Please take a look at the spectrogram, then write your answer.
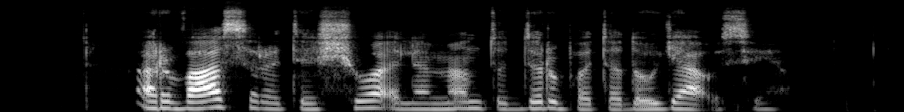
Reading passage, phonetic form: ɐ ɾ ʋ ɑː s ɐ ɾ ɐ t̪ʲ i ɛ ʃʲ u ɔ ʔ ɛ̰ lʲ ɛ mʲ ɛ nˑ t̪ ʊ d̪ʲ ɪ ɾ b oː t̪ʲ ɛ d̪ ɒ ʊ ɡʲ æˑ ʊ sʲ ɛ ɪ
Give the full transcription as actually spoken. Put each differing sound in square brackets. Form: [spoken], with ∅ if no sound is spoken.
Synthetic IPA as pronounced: ɐ ɾ ʋ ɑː s ɐ ɾ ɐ t̪ʲ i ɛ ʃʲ u ɔ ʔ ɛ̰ lʲ ɛ mʲ ɛ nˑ t̪ ʊ d̪ʲ ɪ ɾ b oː t̪ʲ ɛ d̪ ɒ ʊ ɡʲ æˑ ʊ sʲ ɛ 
